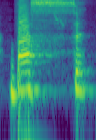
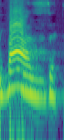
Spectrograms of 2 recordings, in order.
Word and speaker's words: basse: Basse. J'appuie sur le S. Vous allez écrire deux S. Si vous écrivez un seul S, ça va se prononcer base.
